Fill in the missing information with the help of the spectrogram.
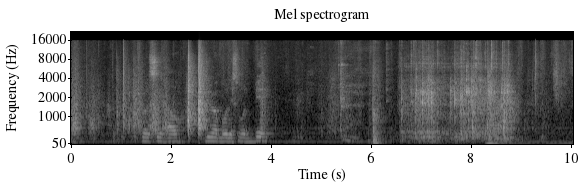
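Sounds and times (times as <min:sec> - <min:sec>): chair casters rolling on floor: 0:06.4 - 0:09.5.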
